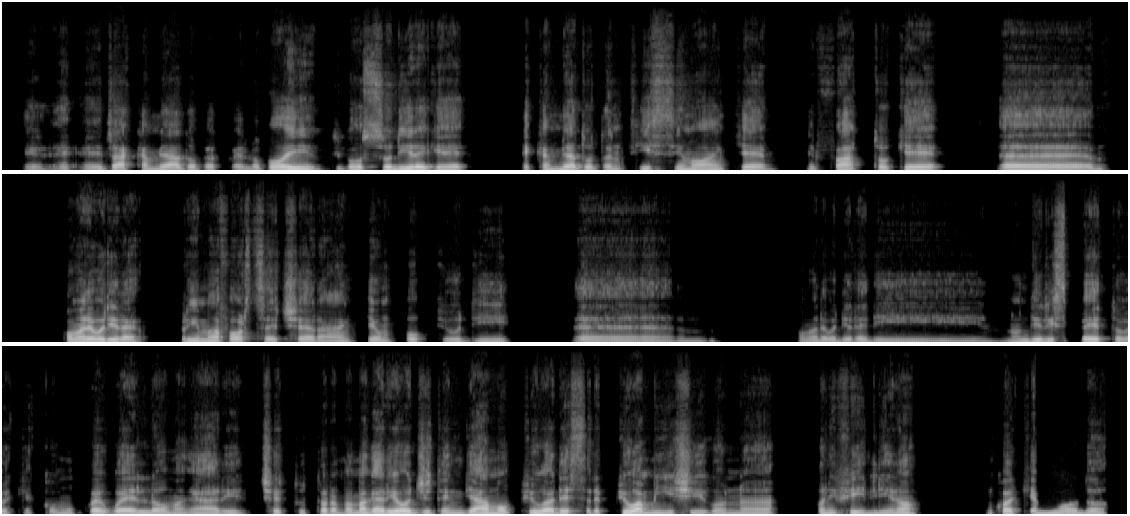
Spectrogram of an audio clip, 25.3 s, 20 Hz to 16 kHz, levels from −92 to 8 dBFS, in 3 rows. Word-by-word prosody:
è 85 Hz, -, -16 dB
è 75 Hz, -3 st, -13 dB, 0.2 s
è -, -, -4 dB
già -, -, +1 dB
cambiato 85 Hz, -2 st, -1 dB
per -, -, -8 dB
quello. 75 Hz, +3 st, -8 dB
Poi 120 Hz, -6 st, +4 dB
ti -, -, -18 dB
posso 105 Hz, 0 st, 0 dB
dire 105 Hz, 0 st, +5 dB
che 90 Hz, -1 st, -2 dB, 0.3 s
è -, -, -7 dB
cambiato 100 Hz, -1 st, 0 dB
tantissimo 95 Hz, 0 st, -4 dB
anche 80 Hz, -4 st, -2 dB, 0.2 s
il -, -, -13 dB
fatto 90 Hz, 0 st, -1 dB
che 85 Hz, -2 st, 0 dB, 0.4 s
ehm, 80 Hz, -2 st, +2 dB, 0.6 s
come 100 Hz, 0 st, +3 dB
devo 95 Hz, 0 st, +7 dB
dire, 85 Hz, -2 st, +1 dB, 0.2 s
prima 115 Hz, +1 st, 0 dB
forse 90 Hz, -4 st, -2 dB
c'era 85 Hz, -1 st, -3 dB
anche 85 Hz, +3 st, -6 dB
un 90 Hz, -1 st, -4 dB
po' -, -, -5 dB
più 75 Hz, 0 st, -8 dB
di 75 Hz, 0 st, -10 dB, 0.5 s
ehm, 75 Hz, -2 st, -7 dB, 0.7 s
come 75 Hz, +1 st, -7 dB
devo 75 Hz, -1 st, -4 dB
dire, 80 Hz, 0 st, -5 dB
di 70 Hz, -2 st, -11 dB
non 115 Hz, +7 st, -8 dB
di 105 Hz, -, -1 dB
rispetto, 80 Hz, 0 st, -1 dB
perché 70 Hz, -, -8 dB
comunque 75 Hz, +2 st, -1 dB
quello 80 Hz, 0 st, +3 dB
magari 75 Hz, 0 st, -3 dB
c'è -, -, -5 dB
tutt'ora, -, -, -2 dB
ma 85 Hz, -, -1 dB
magari 110 Hz, +4 st, +7 dB
oggi 90 Hz, -3 st, +7 dB
tendiamo 90 Hz, +2 st, +3 dB
più 110 Hz, +2 st, +3 dB
ad 95 Hz, -4 st, +7 dB
essere 85 Hz, -, -1 dB
più 110 Hz, -, +6 dB
amici 75 Hz, -6 st, +3 dB
con 75 Hz, -1 st, -3 dB, 0.3 s
con 85 Hz, -, -2 dB
i 80 Hz, -, -1 dB
figli, 75 Hz, -3 st, -2 dB
no, 90 Hz, +8 st, +1 dB, 0.5 s
in -, -, -17 dB
qualche -, -, +1 dB
modo. 75 Hz, -2 st, 0 dB
80 Hz, 145 wpm, -25 LUFS, 75-95 Hz, 0.7 s, devo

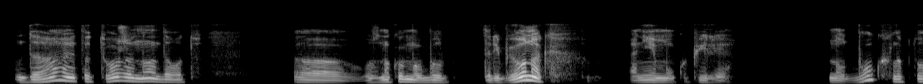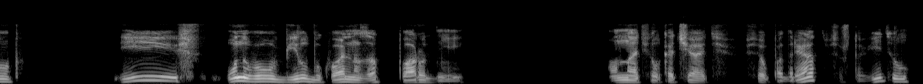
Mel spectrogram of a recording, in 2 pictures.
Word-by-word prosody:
Да, 120 Hz, -, 0 dB
это 155 Hz, -4 st, +2 dB
тоже 155 Hz, +6 st, 0 dB
надо, 140 Hz, -4 st, +1 dB
вот, 110 Hz, 0 st, -8 dB, 0.9 s
э, -, -, -10 dB
у 95 Hz, -4 st, -4 dB
знакомых 110 Hz, +1 st, -1 dB
был 100 Hz, -1 st, -3 dB, 0.3 s
т -, -, -5 dB
ребенок, 100 Hz, -, +8 dB, 0.8 s
они 100 Hz, +3 st, -3 dB
ему 100 Hz, -2 st, -2 dB
купили 90 Hz, -4 st, -8 dB, 1.0 s
ноутбук, 100 Hz, -, -4 dB
лэптоп, 125 Hz, 0 st, -4 dB, 1.0 s
и 175 Hz, -, +1 dB, 0.5 s
он 165 Hz, -, +7 dB
его 135 Hz, -2 st, +4 dB
убил 125 Hz, +3 st, +1 dB
буквально 110 Hz, 0 st, 0 dB
за 90 Hz, -, -2 dB, 0.2 s
пару 100 Hz, +2 st, +1 dB
дней. 80 Hz, -3 st, -11 dB, 1.4 s
Он 95 Hz, +3 st, -2 dB
начал 100 Hz, -2 st, +1 dB
качать -, -, -1 dB, 0.2 s
всё -, -, -8 dB
подряд -, -, -1 dB
всё, -, -, -15 dB
что -, -, -12 dB
видел. 130 Hz, -, -5 dB
110 Hz, 105 wpm, -25 LUFS, 100-135 Hz, 1.4 s, ребенок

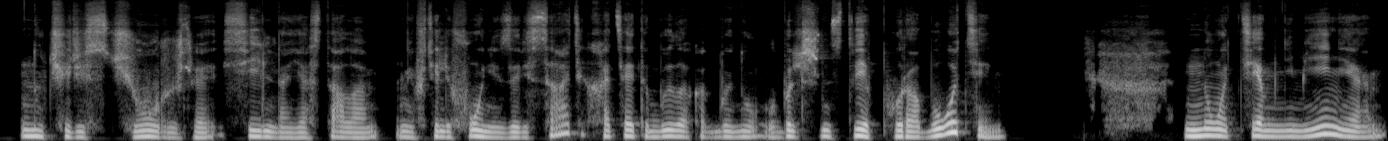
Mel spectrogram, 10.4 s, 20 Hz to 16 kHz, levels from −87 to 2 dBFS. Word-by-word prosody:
ну, 160 Hz, -1 st, +2 dB
чересчур 140 Hz, 0 st, -2 dB
уже 125 Hz, +1 st, -5 dB
сильно 145 Hz, -7 st, -2 dB
я 125 Hz, 0 st, -4 dB
стала, 125 Hz, +2 st, -4 dB
м, 140 Hz, -1 st, -4 dB
в -, -, -8 dB
телефоне 140 Hz, -1 st, 0 dB
зависать. 180 Hz, -, -2 dB
Хотя 155 Hz, -2 st, -2 dB
это 150 Hz, -1 st, -1 dB
было, 150 Hz, 0 st, +1 dB
как 135 Hz, -1 st, -11 dB
бы, 140 Hz, +1 st, -3 dB
ну, 140 Hz, +1 st, -2 dB
в 145 Hz, -3 st, -9 dB
большинстве 155 Hz, +2 st, +2 dB
по 150 Hz, -, -1 dB
работе. 165 Hz, -, +4 dB
Н 140 Hz, -, -6 dB, 1.3 s
Но 165 Hz, +1 st, +6 dB
тем 150 Hz, 0 st, +1 dB
не 145 Hz, 0 st, 0 dB
менее 160 Hz, -2 st, +2 dB
145 Hz, 145 wpm, -24 LUFS, 135-160 Hz, 1.3 s, Но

